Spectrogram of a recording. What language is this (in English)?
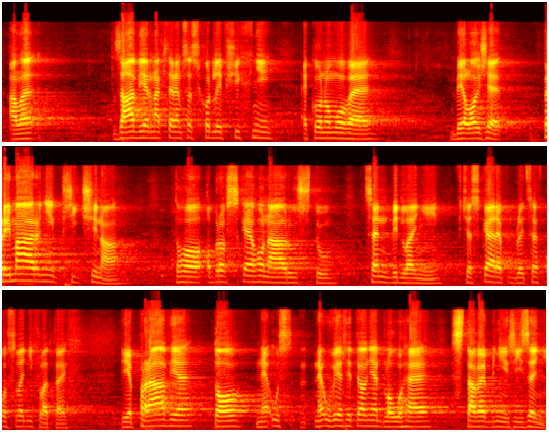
Czech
